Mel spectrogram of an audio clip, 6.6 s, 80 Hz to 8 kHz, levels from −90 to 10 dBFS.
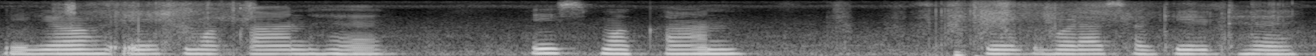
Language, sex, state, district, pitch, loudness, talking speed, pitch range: Hindi, female, Jharkhand, Palamu, 215 Hz, -15 LUFS, 90 wpm, 210-220 Hz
